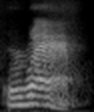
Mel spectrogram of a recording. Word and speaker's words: wrap: इसी तरह रैप, WRAP, रैप। रैप अप कहते हैं ना, रैप कर देना। ठीक है, तो W यहाँ पर क्या होगा, साइलेंट लेटर है।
